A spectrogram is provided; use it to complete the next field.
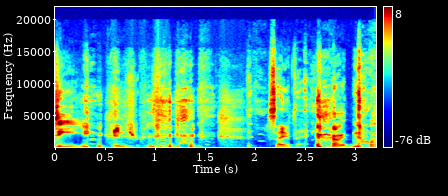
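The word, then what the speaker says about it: Endries: Yeah, not INJ. It is END. Indris.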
